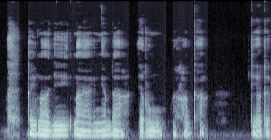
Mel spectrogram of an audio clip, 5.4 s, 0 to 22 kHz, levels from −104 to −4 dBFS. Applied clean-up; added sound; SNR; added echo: none; none; none; none.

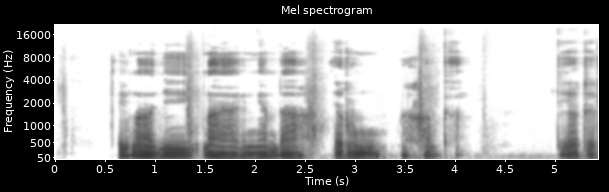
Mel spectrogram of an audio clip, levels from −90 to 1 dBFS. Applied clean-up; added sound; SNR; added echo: neural mask model RNNoise.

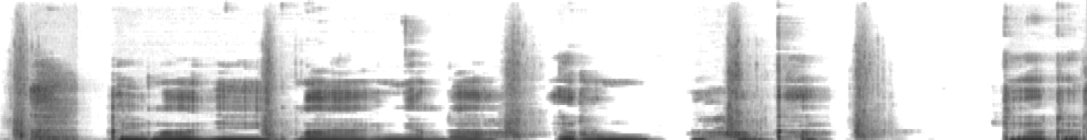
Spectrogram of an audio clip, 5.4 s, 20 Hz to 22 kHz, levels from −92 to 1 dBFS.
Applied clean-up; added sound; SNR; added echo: classical method Wiener filter.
